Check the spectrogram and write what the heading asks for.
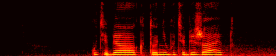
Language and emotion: Russian, neutral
